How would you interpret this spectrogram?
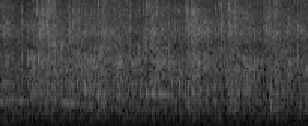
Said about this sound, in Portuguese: Vamos dar uma salva de palmas para o Senhor?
